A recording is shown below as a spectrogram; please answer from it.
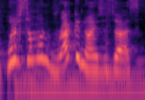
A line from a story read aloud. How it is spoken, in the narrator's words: Gavin grumbled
